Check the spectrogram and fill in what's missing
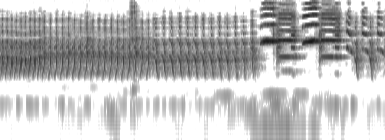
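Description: A Waterslager canary sings a long, rapid rolling trill of low, bubbling notes, about nine per second, then breaks into brighter whistled notes and quick chirps.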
